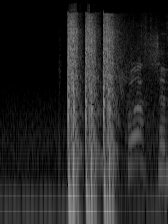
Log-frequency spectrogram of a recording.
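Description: Grand Theft Auto gunfire: three sharp, loud shots in quick succession close up, followed by a voice.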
